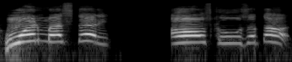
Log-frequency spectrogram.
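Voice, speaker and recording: Male internet radio host, very high pitch, unhurried pace, declamatory and repetitive with rhyming catchphrases. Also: steady tone, mellow, no echo. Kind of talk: live show hype and preaching monologue.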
